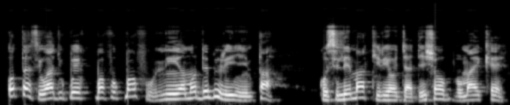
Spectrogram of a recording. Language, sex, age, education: Yoruba, male, 15-29, tertiary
